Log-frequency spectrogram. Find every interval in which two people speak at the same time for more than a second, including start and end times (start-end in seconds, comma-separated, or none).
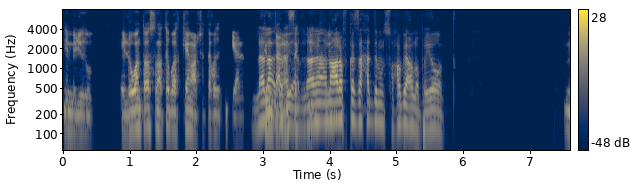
2.8-4.2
